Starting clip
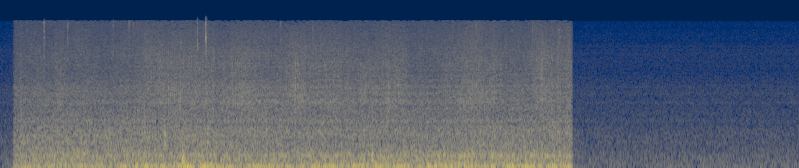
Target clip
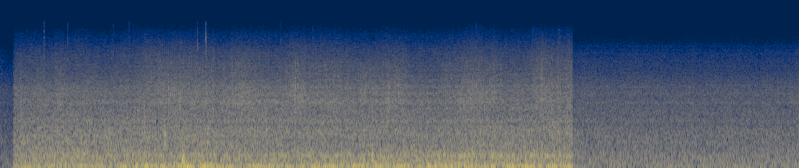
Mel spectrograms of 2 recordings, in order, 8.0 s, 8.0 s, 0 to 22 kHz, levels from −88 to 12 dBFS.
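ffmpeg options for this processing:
ffmpeg -i in.wav -af "lowpass=3000,areverse,acompressor=mode=upward:threshold=-19dB:ratio=2.5,areverse" out.wav

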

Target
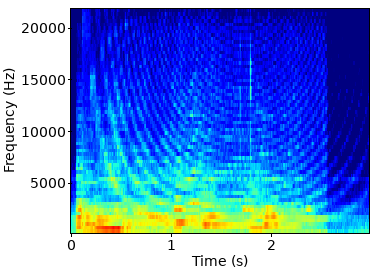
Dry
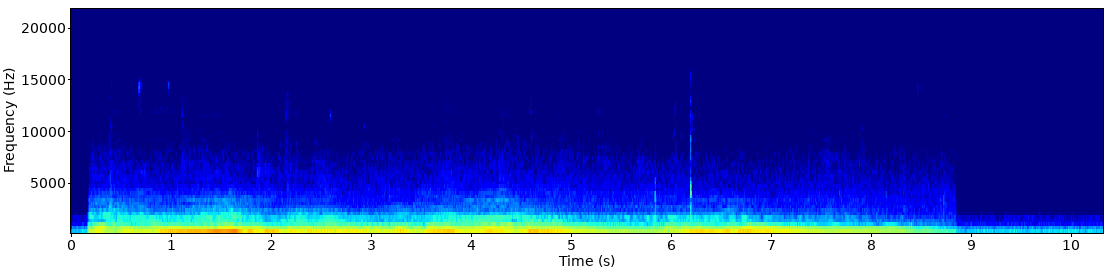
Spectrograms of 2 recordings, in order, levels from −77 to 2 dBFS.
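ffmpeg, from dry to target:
ffmpeg -i in.wav -af "asetrate=152586,aresample=44100,aphaser=in_gain=1:out_gain=1:delay=1.2:decay=0.65:speed=0.29:type=sinusoidal,volume=6dB" out.wav

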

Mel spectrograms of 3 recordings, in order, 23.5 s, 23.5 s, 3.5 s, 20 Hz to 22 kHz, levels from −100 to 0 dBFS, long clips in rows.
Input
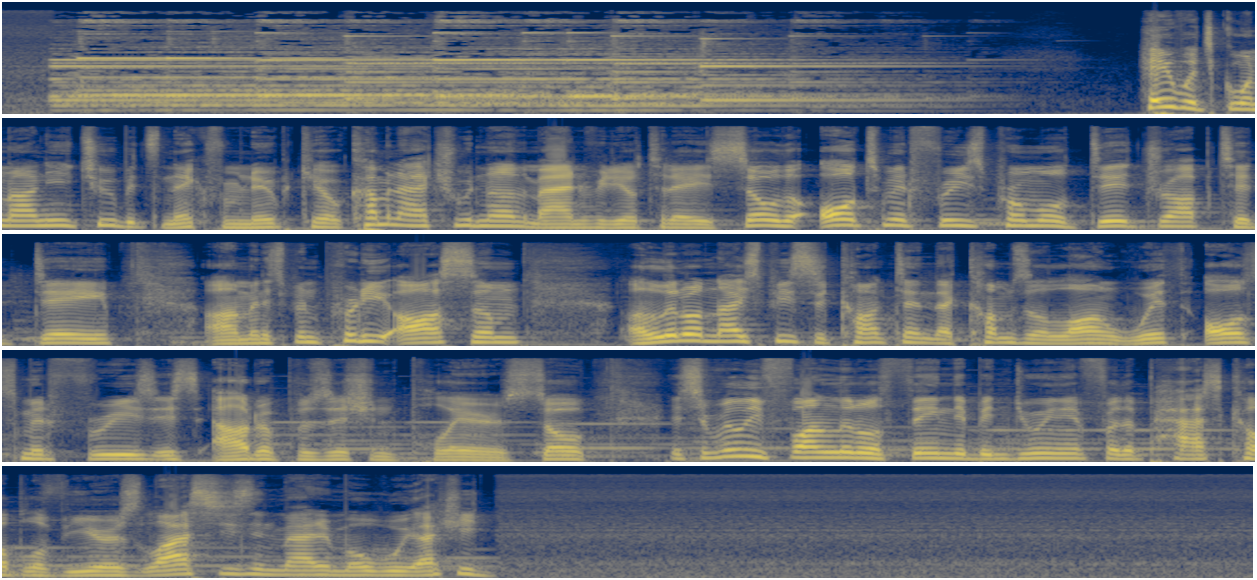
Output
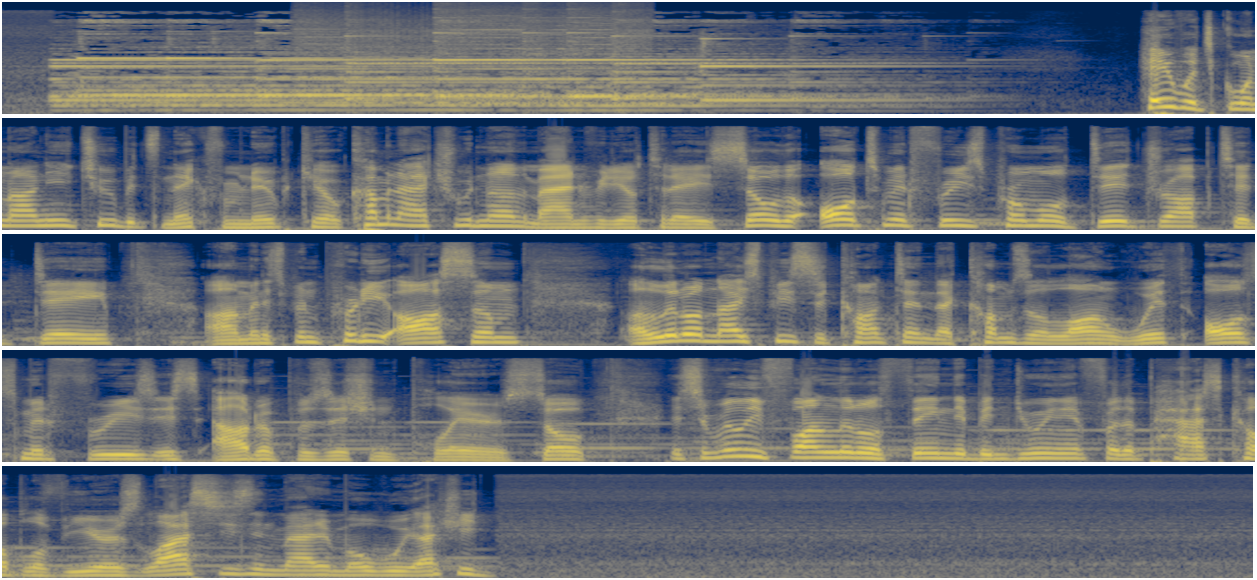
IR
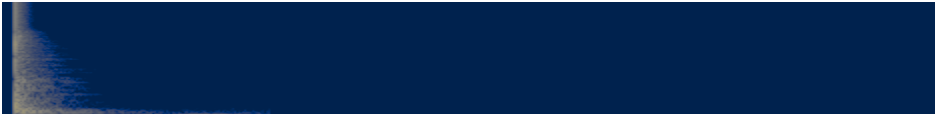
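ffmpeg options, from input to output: -filter_complex "[0:a]asplit=3[link_01][link_02][link_03];[link_01]afade=type=out:start_time=1.08:duration=0.02[link_04];[link_02]adynamicsmooth=sensitivity=5.5:basefreq=1200,afade=type=in:start_time=1.08:duration=0.02,afade=type=out:start_time=2.43:duration=0.02[link_05];[link_03]afade=type=in:start_time=2.43:duration=0.02[link_06];[link_04][link_05][link_06]amix=inputs=3:normalize=0,asettb=1/sr,asplit=3[link_07][link_08][link_09];[link_07]atrim=end=17.714[link_10];[link_08]atrim=start=17.71:end=18.55,asetpts=PTS-STARTPTS,afade=type=in:duration=0.004:curve=qsin,afade=type=out:start_time=0.836:duration=0.004:curve=qsin,aeval=exprs='clip(val(0),-1,0.251)':channel_layout=same[link_11];[link_09]atrim=start=18.546[link_12];[link_10][link_11]acrossfade=duration=0.004:curve1=hsin:curve2=qsin[link_13];[link_13][link_12]acrossfade=duration=0.004:curve1=qsin:curve2=hsin,volume=2.5dB"

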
